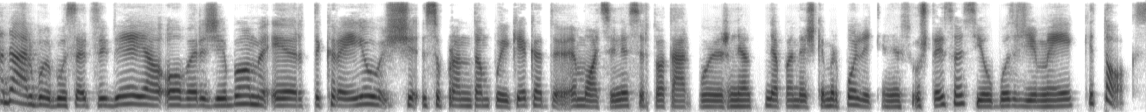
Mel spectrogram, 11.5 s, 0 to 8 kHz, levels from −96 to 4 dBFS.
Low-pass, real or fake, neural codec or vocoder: 7.2 kHz; fake; codec, 16 kHz, 1 kbps, X-Codec, WavLM features, trained on Multilingual LibriSpeech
